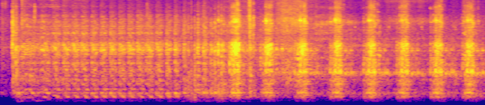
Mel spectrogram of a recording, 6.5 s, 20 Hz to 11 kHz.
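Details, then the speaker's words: 1999 Ford Super Duty 7.3 diesel with a 1994.5 high-pressure oil pump with check valves installed, jumped from another truck, cold day, old summer diesel, owner suspects air in the line: slow, laboured cranking at about two compressions a second, never catches. Slow cranking, no start. "this is air in the line or something it's probably a mixture of old diesel I think I've had the diesel in here since the summer so it's not the winter stuff and it's pretty cold out"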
